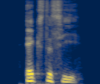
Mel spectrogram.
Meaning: ecstasy (drug MDMA)
- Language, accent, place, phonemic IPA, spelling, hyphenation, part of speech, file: German, Germany, Berlin, /ˈɛkstəzi/, Ecstasy, Ec‧s‧ta‧sy, noun, De-Ecstasy.ogg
